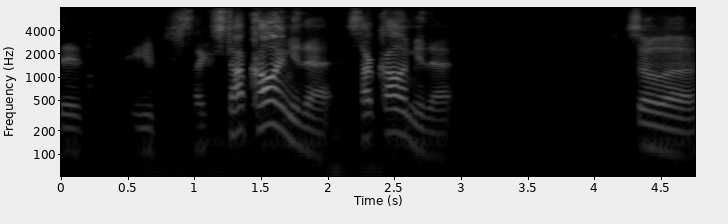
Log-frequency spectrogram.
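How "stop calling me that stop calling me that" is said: mad, embarrassed, angry voice. Retelling how a group teased someone with a nickname, the speaker quotes him: mock angry. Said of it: "he got mad about that".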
